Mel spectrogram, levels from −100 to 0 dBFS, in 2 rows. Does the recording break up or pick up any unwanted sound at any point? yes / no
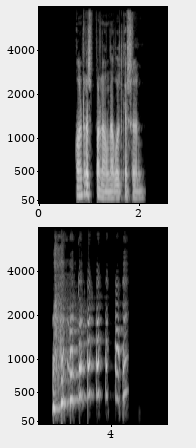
yes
